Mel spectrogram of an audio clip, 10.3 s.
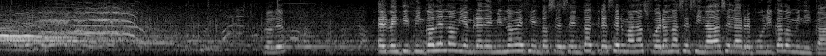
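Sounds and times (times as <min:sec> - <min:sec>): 
audience applause: 0:00.0 - 0:04.4
speech: 0:03.3 - 0:04.0, 0:04.7 - 0:10.3.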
